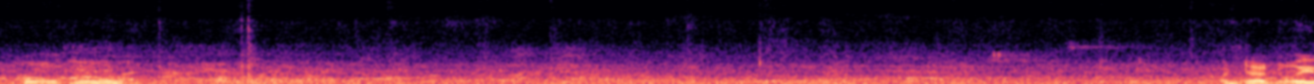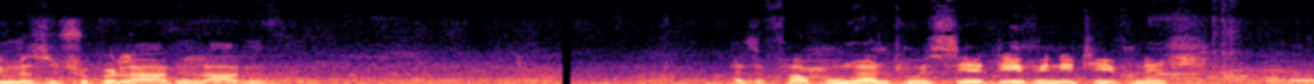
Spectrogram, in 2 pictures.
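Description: A crowd murmurs indoors in the background.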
